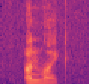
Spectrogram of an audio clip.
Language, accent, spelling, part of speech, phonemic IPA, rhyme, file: English, US, unlike, adjective / preposition / noun / verb, /ʌnˈlaɪk/, -aɪk, En-us-unlike.ogg
- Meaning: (adjective) 1. Not like; dissimilar (to); having no resemblance; unalike 2. Unequal 3. Not likely; improbable; unlikely; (preposition) Different from; not in a like or similar manner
